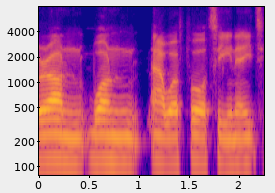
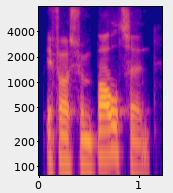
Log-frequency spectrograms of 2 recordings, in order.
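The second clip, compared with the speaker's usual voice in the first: ordinary talk, nothing marked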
